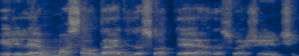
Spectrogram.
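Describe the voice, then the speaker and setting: This man's voice is somewhat breathy. The recording is very clean, with a silent background. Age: 70s. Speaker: writer and editor. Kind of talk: interview conversation. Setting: podcast.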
